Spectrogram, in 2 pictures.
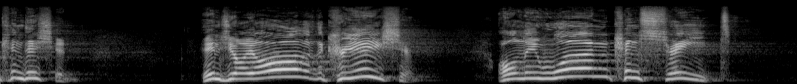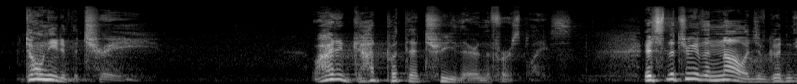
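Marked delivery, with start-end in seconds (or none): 2.0-7.3 higher, louder, slow declaration; emphatic proclamation. Acted. Preacher booming God's one condition, slow and loud. 11.1-13.7 softer, hushed question; whispered question. Real, not acted. Preacher whispering a mystery to the congregation.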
